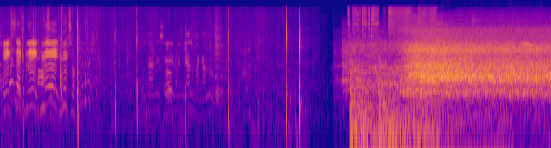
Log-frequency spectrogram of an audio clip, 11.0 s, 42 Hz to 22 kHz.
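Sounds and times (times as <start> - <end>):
low boom: 7.0 - 10.1.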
